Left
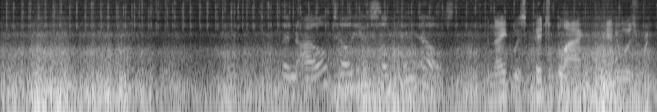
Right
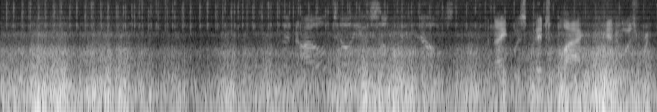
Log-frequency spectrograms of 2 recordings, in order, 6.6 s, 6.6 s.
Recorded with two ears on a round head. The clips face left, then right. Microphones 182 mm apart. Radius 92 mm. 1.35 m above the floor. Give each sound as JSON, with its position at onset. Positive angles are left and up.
{"t": 2.8, "sound": "a woman speaking", "side_deg": 35}
{"t": 4.9, "sound": "a man speaking", "side_deg": 75}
